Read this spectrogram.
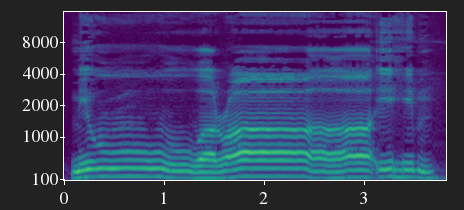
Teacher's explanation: তো নিয়ম হচ্ছে নুন সাকিন তানবিনের পর যদি ইয়া, মিম, ওয়াও, নুন আসে তাহলে গুণনা হবে এবং মিলাবেন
